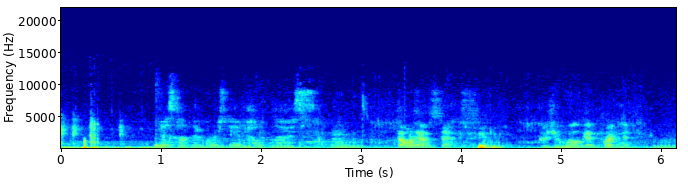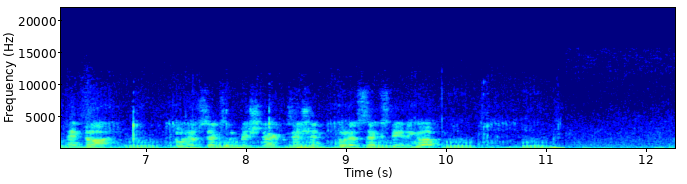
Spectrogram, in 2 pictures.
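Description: A cat snores softly.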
